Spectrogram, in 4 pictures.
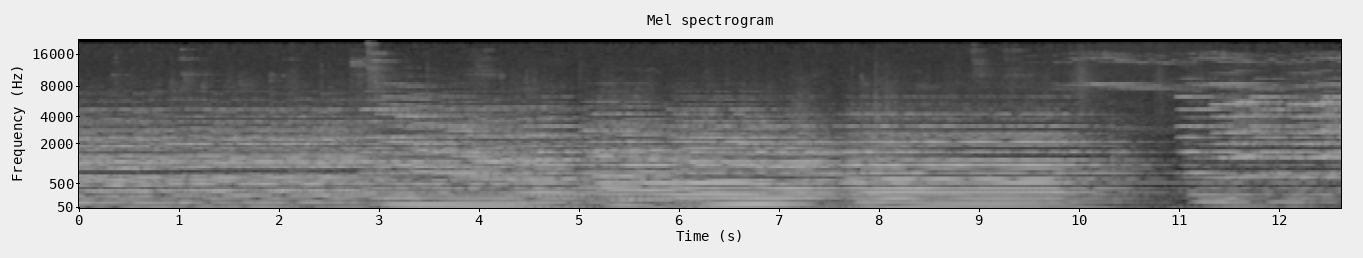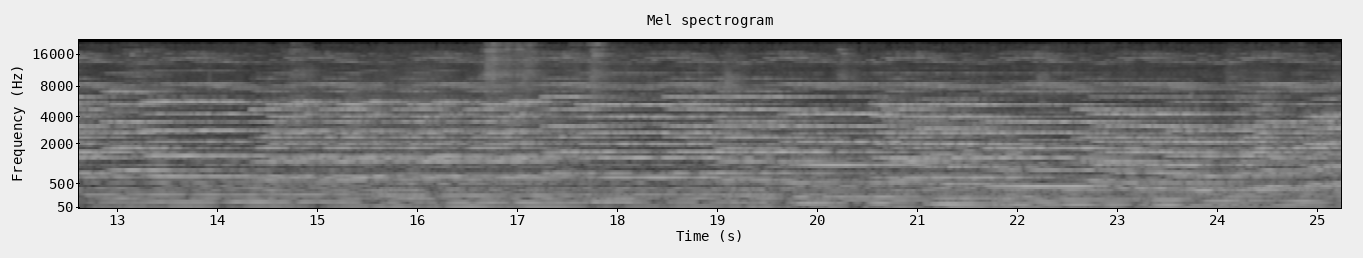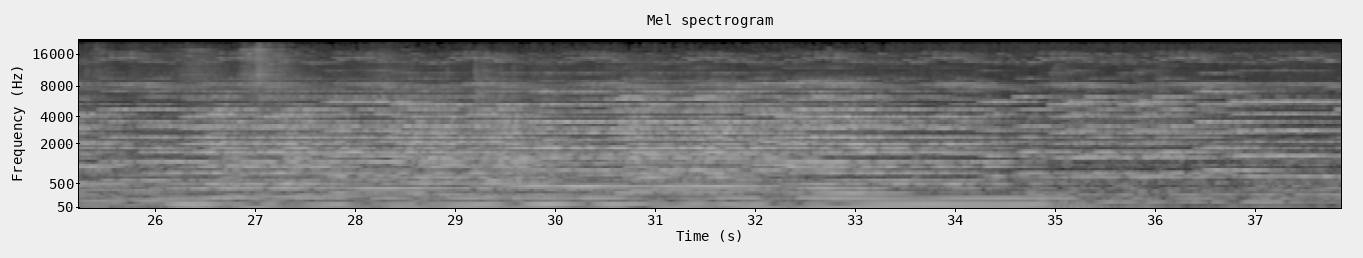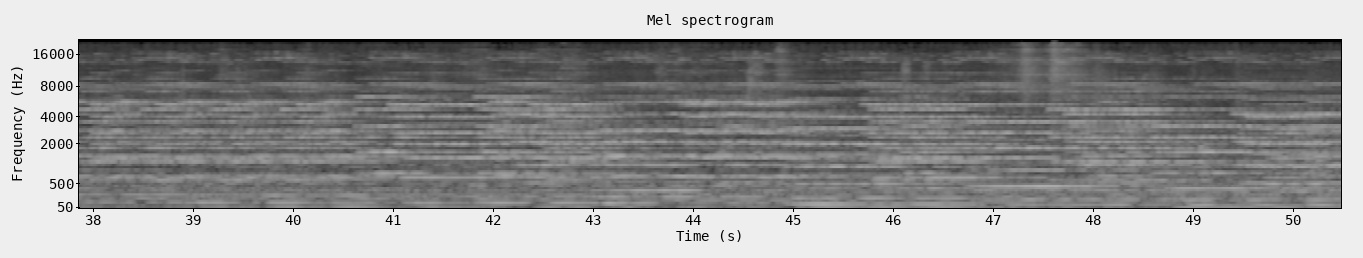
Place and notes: Święta Lipka, Poland, concert in church
Church of Our Dear Lady of Święta Lipka, one of the most important examples of Baroque architecture in modern Poland. Also known for its grand organ.
12 August 2014, 10:40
